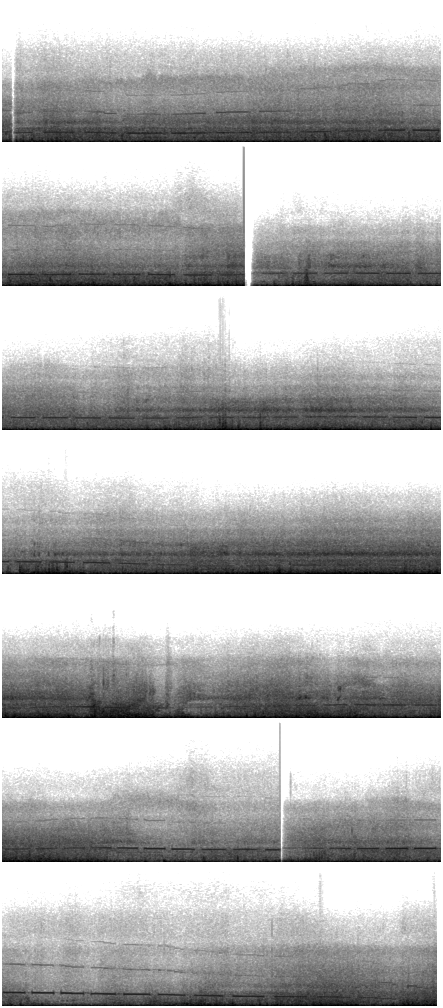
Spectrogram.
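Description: Airflow buffeting the camera microphone in paraglider flight: a loud, steady rushing, with a thin whistle that slowly wavers up and down in pitch. The sound cuts out for an instant about seven seconds in.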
